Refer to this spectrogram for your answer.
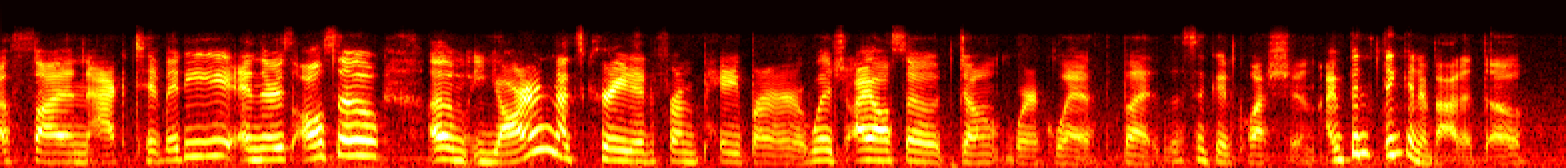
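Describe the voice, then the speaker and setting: A loud, bright, sharp voice with very wide pitch swings at a moderate pace. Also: woman. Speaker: teacher, artist giving a talk.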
